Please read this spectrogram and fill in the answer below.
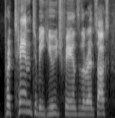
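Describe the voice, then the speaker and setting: A man hosting a podcast, ranting in an animated, sarcastic, mocking way. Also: a little high, moderate pace, clean tone. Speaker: podcast host. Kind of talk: opinionated podcast rant.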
